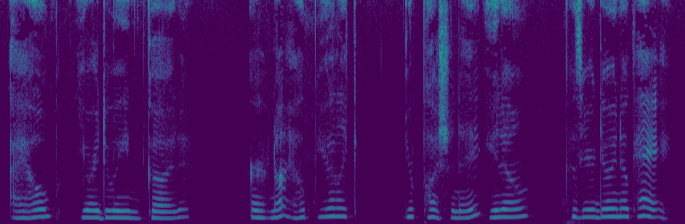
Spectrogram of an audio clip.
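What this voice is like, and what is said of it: Slightly sick, hushed whispering voice. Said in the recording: “of whispering now ... I'm still a little bit sick, I'm getting over it, but you can hear it in my voice ... I'm gonna be a little quiet”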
